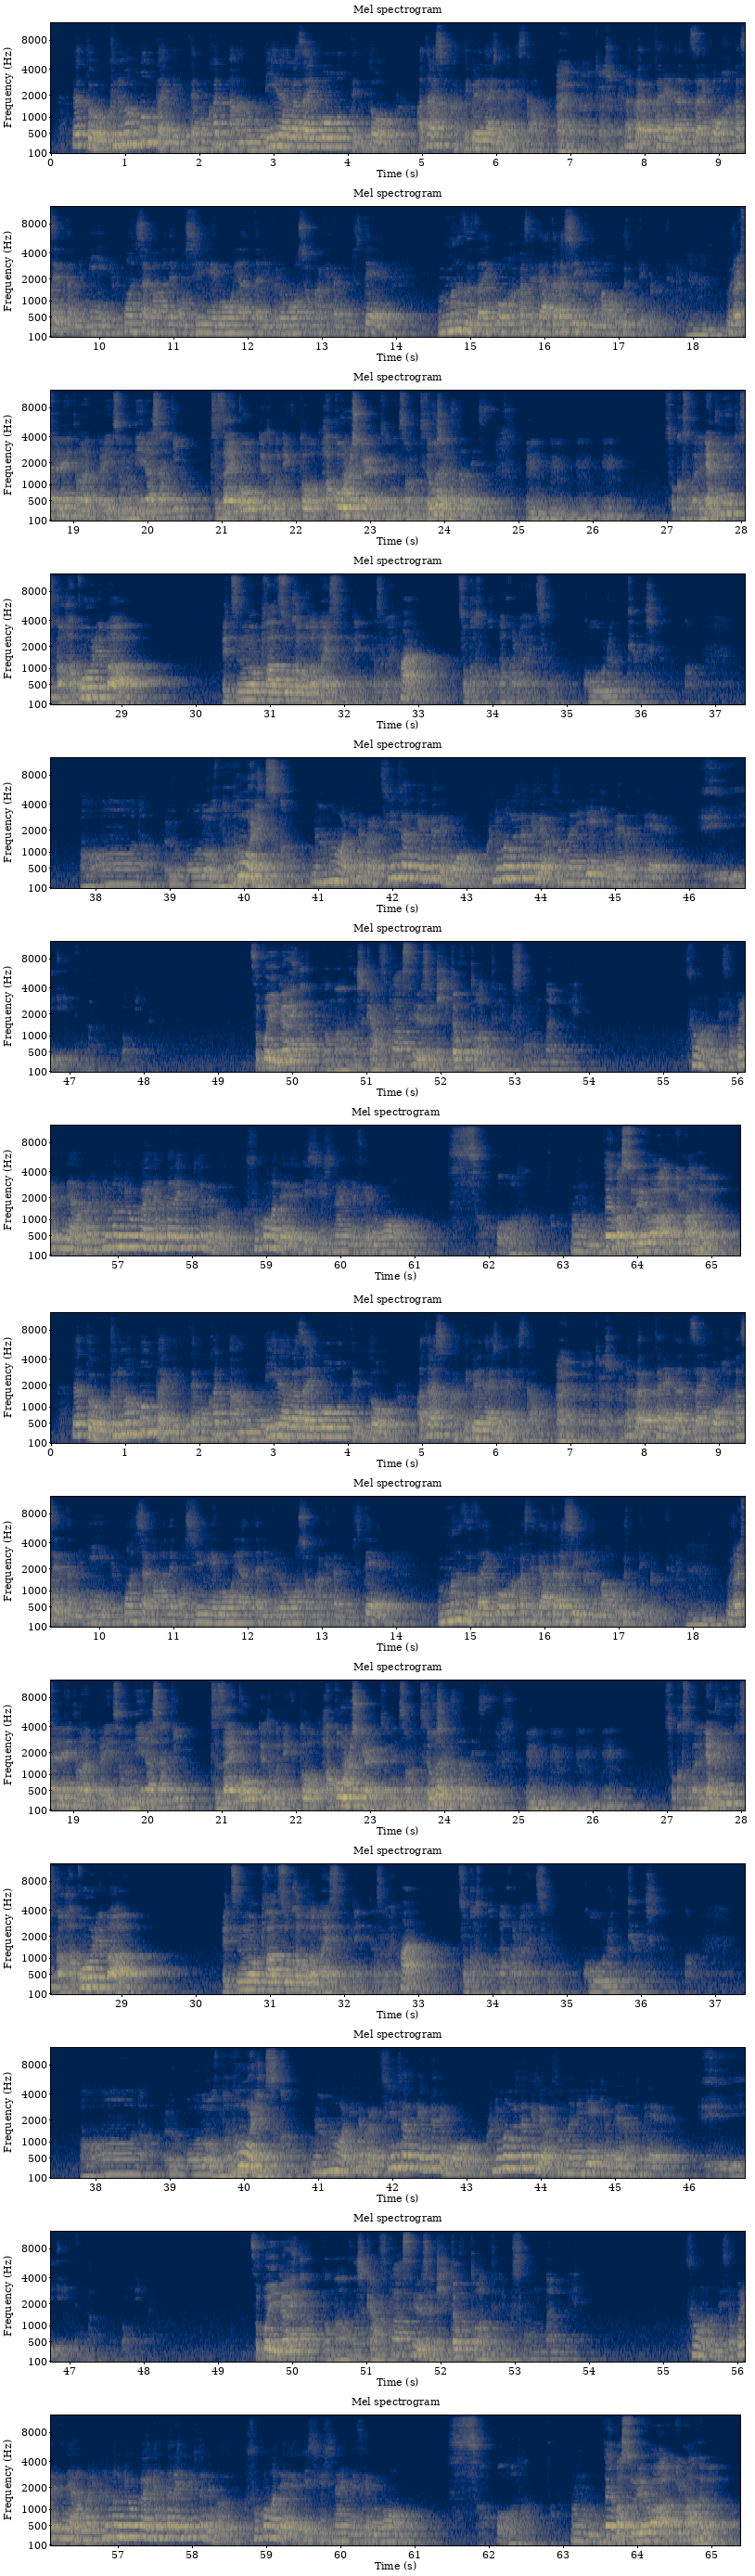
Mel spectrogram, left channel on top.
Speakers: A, on the right (about 45°); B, on the left (about 80°).
A: であと車本体で言ってもかあのディーラーが在庫を持ってると新しく買ってくれないじゃないですか。
B: はいはい、確かに。
A: だから彼らの在庫を吐かせるために本社側でも CM をやったりプロモーションかけたりをしてまず在庫を履かせて新しい車を売っていくみたいな。
B: うん。
A: 売っていくっていうのは修理うん。
B: あれですよね、そのやっぱり、そのディーラーさんに在庫っていうところでいくと、箱を売るしかないってことですよね、
A: はい。
B: その自動車の。
A: そうです、そうです。
B: うんうんうんうん。そっかそっか。逆に言うと、そっか、箱を売れば、
A: うん。
B: 別のパーツを買うことはないですもんね、さすがに。
A: はい。
B: そっかそっか。だから、そう、箱を売るって話なのか。ああ、なるほど。7割ですか。
A: 7割。だから新車だけ売ってても、車売るだけではそんなに利益は出なくて、
B: ええなるほどねそこ意外だったな。確かにアフターセールスは聞いたことはあったけど、そんなに。
A: そうなんですよ。
B: ええ
A: これってね、あんまり車の業界で働いてる人でもそこまで意識しないんですけども、
B: そうなんだ。
A: うん。
B: 例えばそれは、今では
A: うん。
